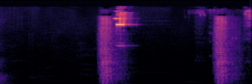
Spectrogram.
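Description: A water jet sprays and hisses against the floor.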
